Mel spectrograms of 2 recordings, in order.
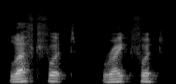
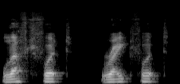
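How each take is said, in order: Both takes have the same delivery.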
